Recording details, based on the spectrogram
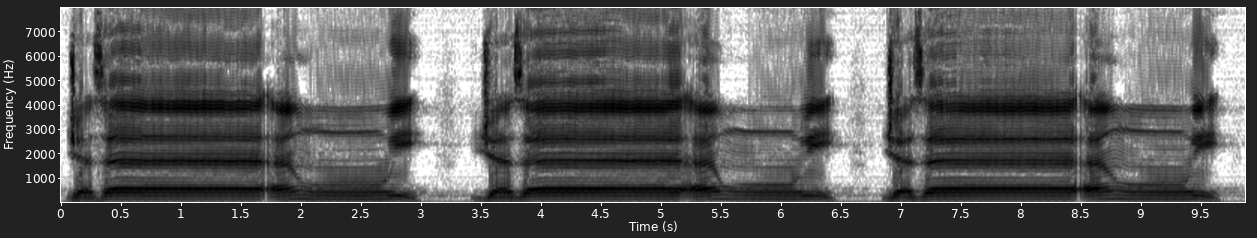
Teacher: همزة فتحتين مع الإدغام بغنة في الواو المكسورة لأن الواو من حروف كلمة ينمو.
